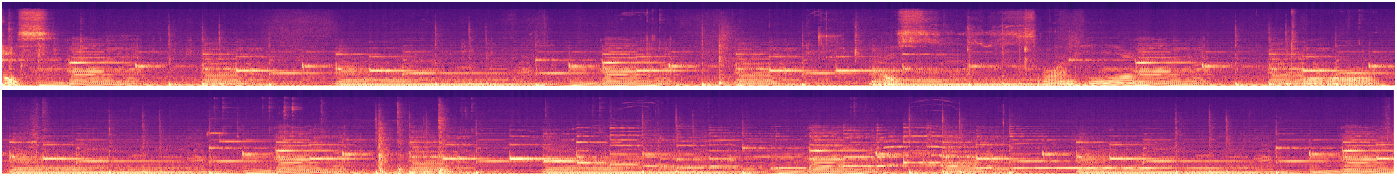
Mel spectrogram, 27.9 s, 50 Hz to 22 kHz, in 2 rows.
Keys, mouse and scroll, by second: 16.5 click, 19.9 click, 22.4 click.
